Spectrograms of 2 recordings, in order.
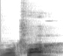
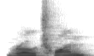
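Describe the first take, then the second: First: The second syllable ends with an 'r' sound. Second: The second syllable ends with an 'n' sound. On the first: "up here with the Dongbei, the Northeast dialect, they say" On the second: "the standard Putonghua Mandarin pronunciation"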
